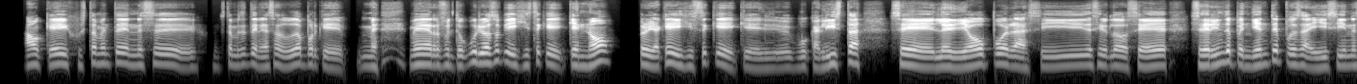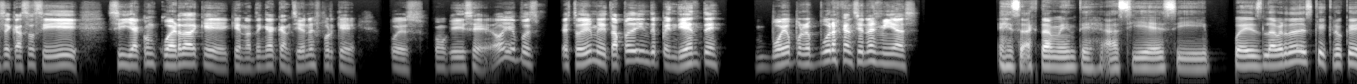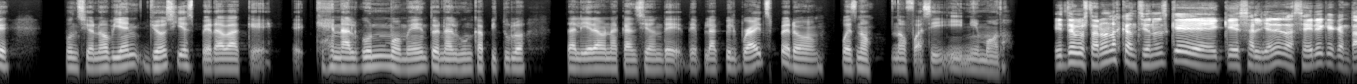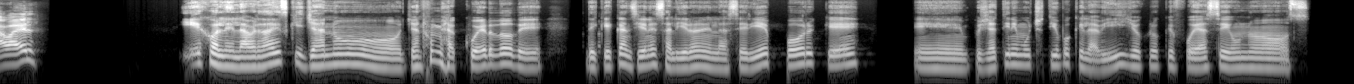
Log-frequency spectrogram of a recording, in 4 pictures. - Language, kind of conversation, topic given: Spanish, podcast, ¿Qué canción sientes que te definió durante tu adolescencia?
- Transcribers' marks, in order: laughing while speaking: "ya no"; other noise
